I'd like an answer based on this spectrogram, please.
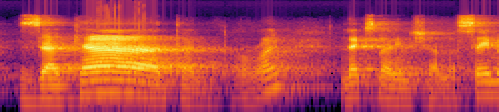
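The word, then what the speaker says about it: زكاةً: Remember, this waw after the kaf is the extra letter waw. Okay, you don't need to pronounce it. It's not zakawatan, it's zakatan.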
